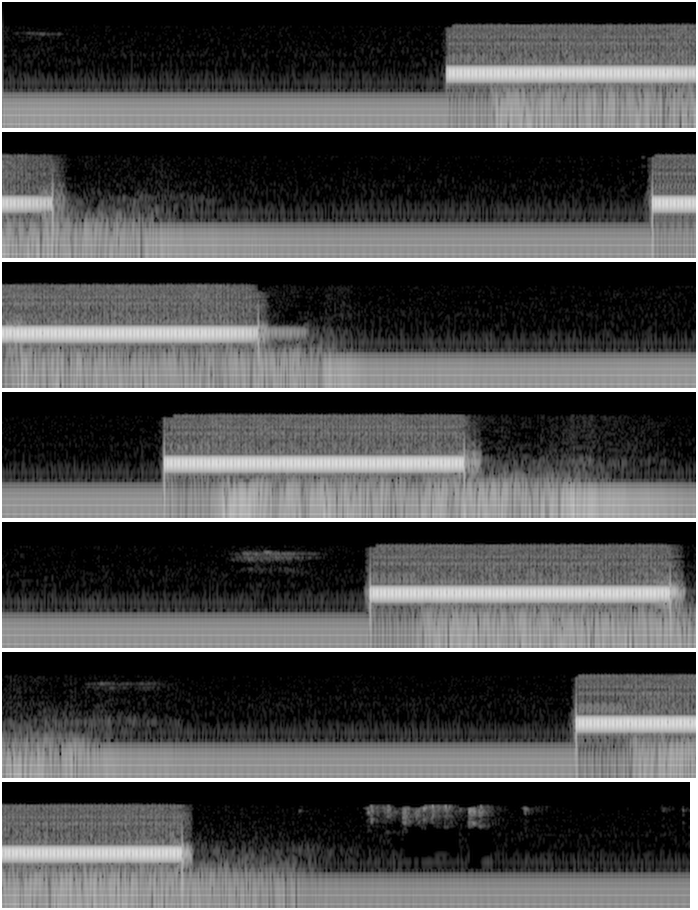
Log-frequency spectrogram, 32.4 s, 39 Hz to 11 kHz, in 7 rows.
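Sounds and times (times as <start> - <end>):
telephone ringback tone while connecting a call: 3.0 - 5.0, 9.0 - 11.1, 15.0 - 17.0, 21.0 - 23.1, 27.0 - 29.0.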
